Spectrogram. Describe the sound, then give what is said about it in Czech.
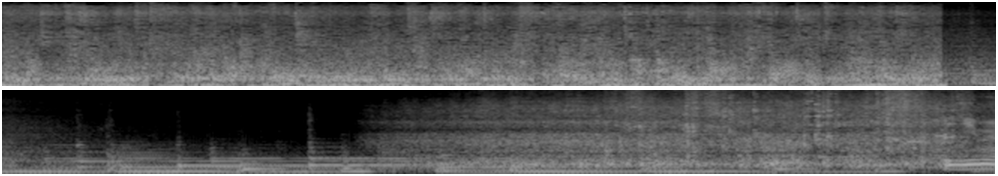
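Loud, continuous scraping and gritty clattering as apparently the house owner drags a shovel through broken roof tiles around a car, clearing away the pieces, briefly giving way to a low droning hum before the rough scraping resumes. “tady zřejmě majitele domu odklízí popané střešní tašky lopatou, se snaží aspoň odházet ty kusy, které jsou okolo auta.”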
